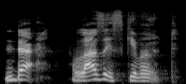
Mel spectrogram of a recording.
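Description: A woman's voice: lowish voice, creaky, a bit bright, heavily acted. A woman voicing an older Chinese restaurant owner, stern yet kindly, speaking with a Chinese accent, swapping R for L and weighing every word. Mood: measured. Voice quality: slow, measured, swaps R for L.

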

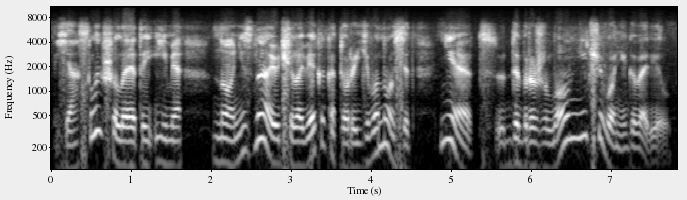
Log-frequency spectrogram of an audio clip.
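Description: A composed, gently stern older queen, as a male audiobook reader puts her on. She speaks softly and in a measured way, with a maternal restraint. Her pitch still moves in lively curves. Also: rough recording. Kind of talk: audiobook reading.

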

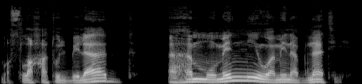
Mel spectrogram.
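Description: A man voicing an older judge and father, proud and stubborn, speaking in a stern, measured way. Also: fairly low pitch, expressive, a little mellow, no room sound, studio quality.

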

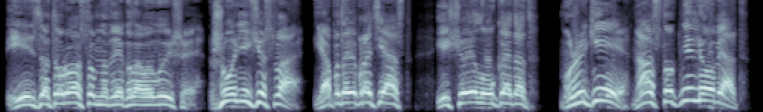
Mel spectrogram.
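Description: A high gravelly grumbling dwarf. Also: male voice, sing-song, moderate pace, few pauses, darkish tone, no echo, studio quality, full character voice. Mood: indignant. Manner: gravelly, squeaky and complaining. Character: loud grumbling male dwarf, cheeky and boastful. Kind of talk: audiobook character voice.

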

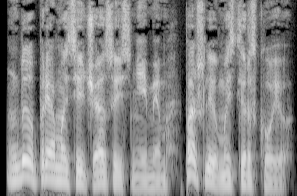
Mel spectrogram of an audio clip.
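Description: A man reading an audiobook, voicing a burly, evasive village shoemaker who mutters gruffly. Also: medium pitch, very animated, normal speed, darkish tone, no echo, studio quality. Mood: businesslike. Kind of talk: audiobook character voice.

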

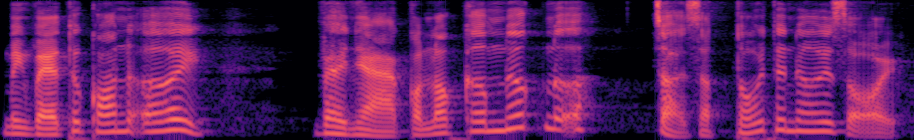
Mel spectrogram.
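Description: A man's voice: a little high, big pitch swings, fast, a little mellow, voice pushed up. A man doing a timid, stammering peasant woman. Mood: gentle. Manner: stammering, begging, tearful. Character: timid pleading middle-aged peasant woman.

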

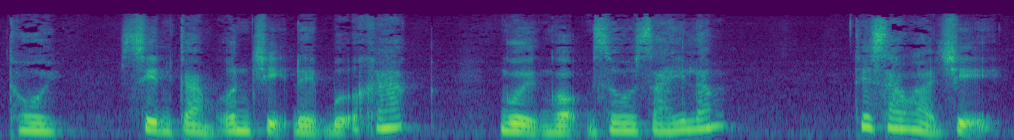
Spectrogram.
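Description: A woman's voice: fairly low pitch, expressive, moderate pace, darkish tone, slightly rough. Woman reading a weary, awkward man. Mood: subdued. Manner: polite, awkward, subdued. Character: weary middle-aged male war cameraman.

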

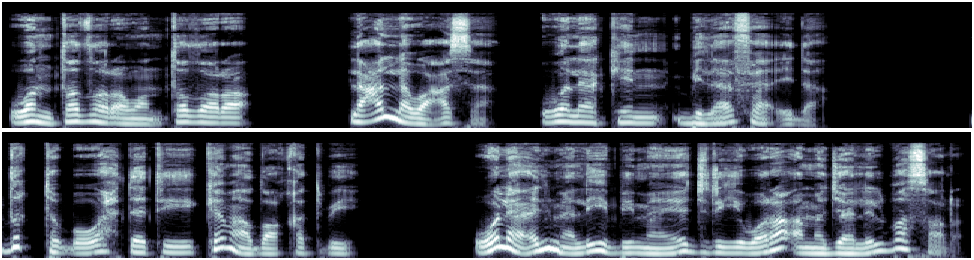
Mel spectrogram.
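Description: A man reading a reflective first-person literary text in a measured, contemplative way. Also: medium pitch, animated, vocal fry, darkish tone, no echo, clean studio sound. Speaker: narrator.

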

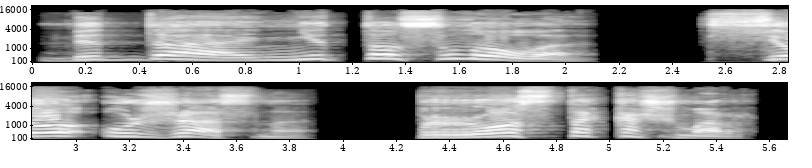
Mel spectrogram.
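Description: A man's voice: high voice, sing-song, extremely slow, heavily acted. A man reading the part of a prim, self-important businessman in an audiobook, stiff and indignant.

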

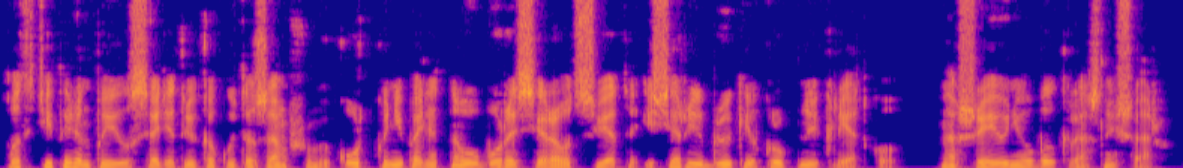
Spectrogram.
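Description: A male audiobook narrator with a deep, gravelly voice. His tone is dark and mellow. He reads the story in a measured, steady way. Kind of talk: scripted narration.

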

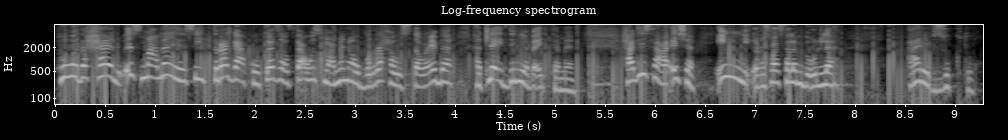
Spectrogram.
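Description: A woman with an Egyptian Arabic accent giving a religious lesson on marriage, animated and acting out quotes in dialogue. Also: high voice, racing, noisy background. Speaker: Islamic lecturer.

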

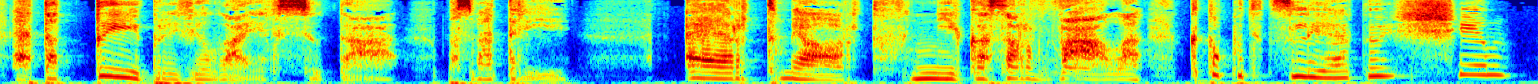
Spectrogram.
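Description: A woman's voice: medium pitch, animated, slow pace, gravelly, breathy edge, dry recording, studio quality, full character voice. Woman whispering as a cruel taunting chaos spirit. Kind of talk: whispered role-play.

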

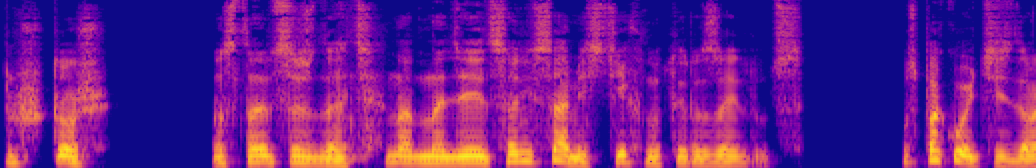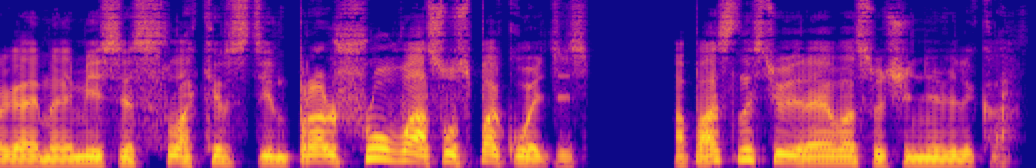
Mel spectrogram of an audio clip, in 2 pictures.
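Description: A man voicing a pompous older colonial official who blusters and shouts in indignation. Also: fairly low pitch, lively intonation, moderate pace, no room sound, clean studio sound, natural voice. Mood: outraged.

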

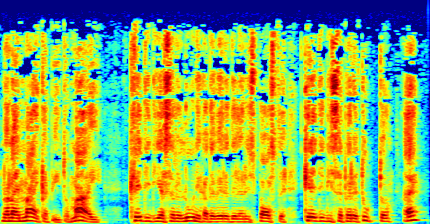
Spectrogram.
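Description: A man reading aloud, voicing a frightened farmer father who shouts harshly at his family. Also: fairly high pitch, moderate pace, husky. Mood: furious. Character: angry frightened middle-aged farmer father. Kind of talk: audiobook reading.

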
